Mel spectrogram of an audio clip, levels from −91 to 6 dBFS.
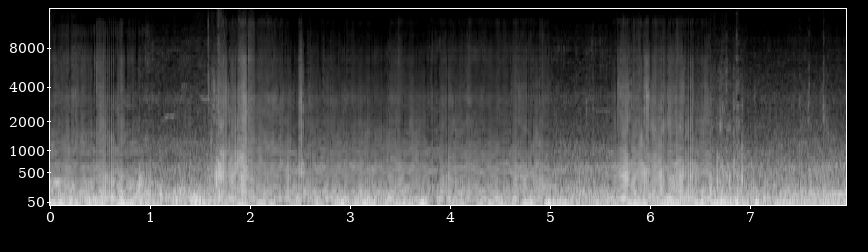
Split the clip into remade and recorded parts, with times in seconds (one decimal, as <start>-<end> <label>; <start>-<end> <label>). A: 0.0-0.9 remade; 0.9-1.7 recorded; 1.7-5.0 remade; 5.0-5.6 recorded; 5.6-6.6 remade; 6.6-8.0 recorded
